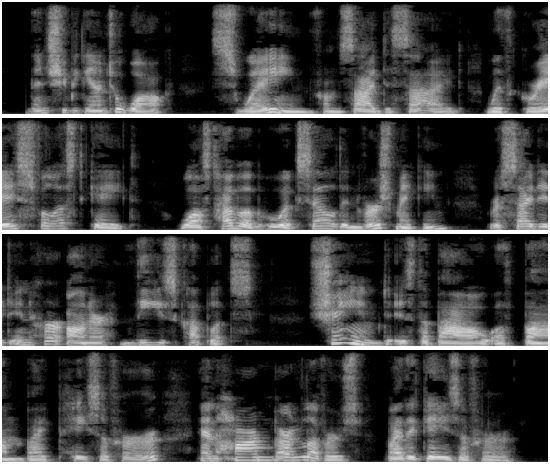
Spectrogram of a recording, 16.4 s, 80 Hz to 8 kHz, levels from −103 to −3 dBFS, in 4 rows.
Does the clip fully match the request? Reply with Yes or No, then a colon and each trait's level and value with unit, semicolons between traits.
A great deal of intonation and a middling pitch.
Yes: wide, 6.1 semitones; medium, 155 Hz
